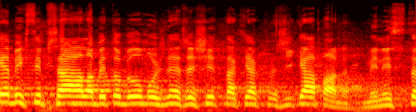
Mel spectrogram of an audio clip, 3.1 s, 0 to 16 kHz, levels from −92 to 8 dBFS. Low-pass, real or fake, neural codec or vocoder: 14.4 kHz; real; none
